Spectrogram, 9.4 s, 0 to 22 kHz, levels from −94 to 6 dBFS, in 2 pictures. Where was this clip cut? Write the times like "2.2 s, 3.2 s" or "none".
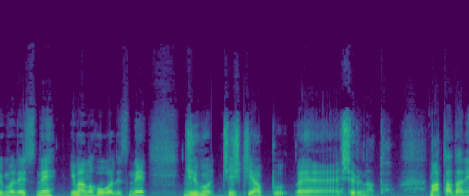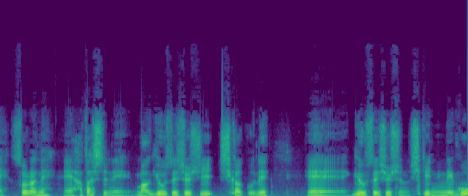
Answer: none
